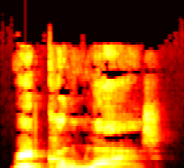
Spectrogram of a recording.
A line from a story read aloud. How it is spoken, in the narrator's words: he bellowed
